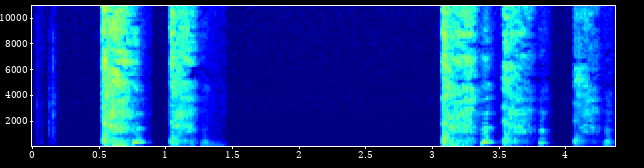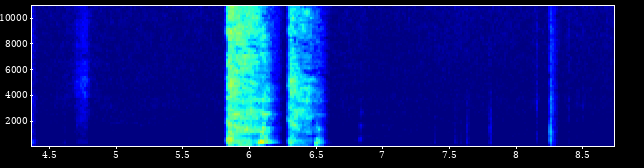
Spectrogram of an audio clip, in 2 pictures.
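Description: Three bouts of two to four harsh, slightly barky coughs, about nine coughs in total; a mildly barking cough.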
